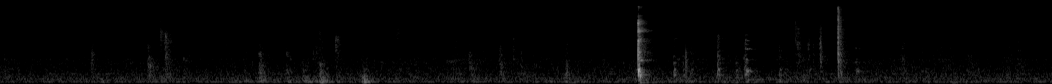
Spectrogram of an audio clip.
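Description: Scattered small clicks and knocks over low room tone, with a sharper knock about six seconds in and another about eight seconds in.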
